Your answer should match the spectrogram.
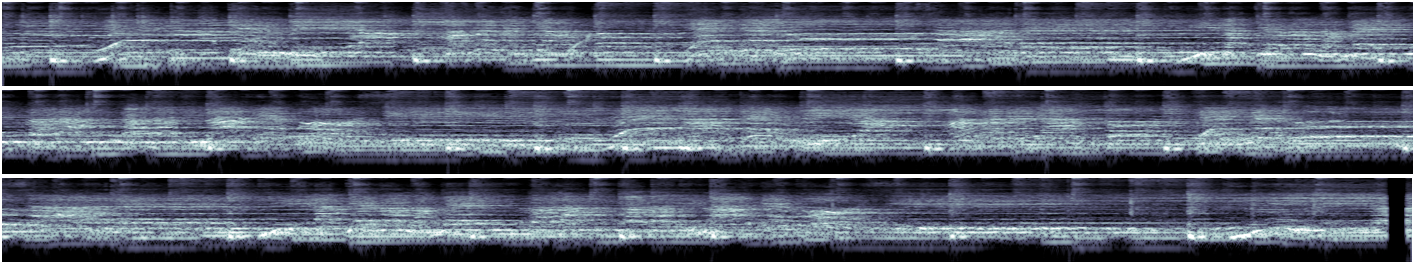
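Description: Music: a choir singing, with voices moving continuously from note to note.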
